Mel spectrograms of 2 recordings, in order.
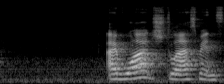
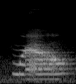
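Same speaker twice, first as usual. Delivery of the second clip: high cat meow; 13 semitones higher than usual. Pretend. Mimicking her cat.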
